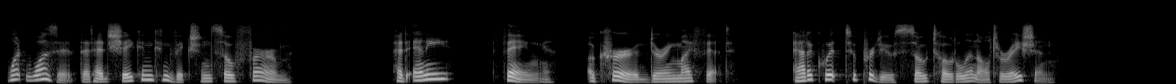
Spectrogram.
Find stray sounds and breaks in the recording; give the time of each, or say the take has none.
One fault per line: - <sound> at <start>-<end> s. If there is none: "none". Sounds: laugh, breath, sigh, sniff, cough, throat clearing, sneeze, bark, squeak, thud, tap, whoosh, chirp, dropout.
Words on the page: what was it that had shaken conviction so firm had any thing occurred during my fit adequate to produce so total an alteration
none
